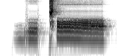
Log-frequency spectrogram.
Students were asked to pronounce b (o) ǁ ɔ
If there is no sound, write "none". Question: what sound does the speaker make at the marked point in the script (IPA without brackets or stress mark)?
u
